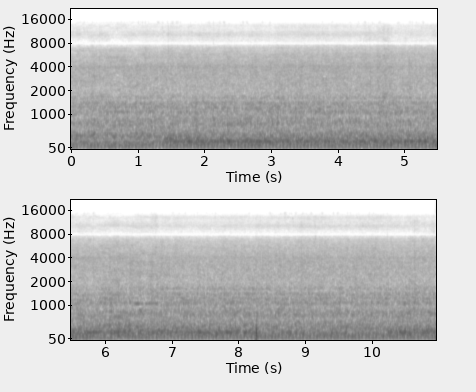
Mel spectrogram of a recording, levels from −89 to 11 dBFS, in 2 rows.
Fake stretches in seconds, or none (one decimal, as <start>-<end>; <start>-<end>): 0.0-1.0; 5.5-6.8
